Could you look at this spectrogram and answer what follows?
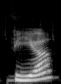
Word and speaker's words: vier: Vier. Fünf. I E will be pronounced like a long slow E.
